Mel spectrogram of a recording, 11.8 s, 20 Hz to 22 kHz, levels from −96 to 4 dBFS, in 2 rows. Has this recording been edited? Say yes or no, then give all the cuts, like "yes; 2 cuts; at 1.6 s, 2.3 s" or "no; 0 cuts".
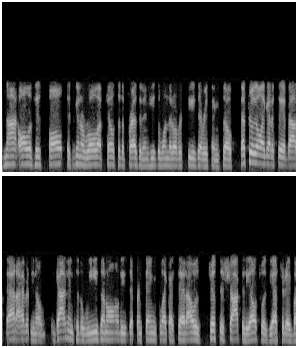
yes; 5 cuts; at 1.4 s, 4.7 s, 6.4 s, 9.9 s, 10.8 s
